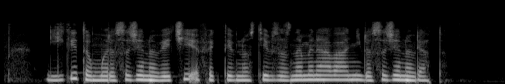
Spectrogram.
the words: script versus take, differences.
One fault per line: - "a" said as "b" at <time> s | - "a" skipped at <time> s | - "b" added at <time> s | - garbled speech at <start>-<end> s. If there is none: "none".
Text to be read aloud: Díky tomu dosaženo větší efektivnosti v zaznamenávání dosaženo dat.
none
